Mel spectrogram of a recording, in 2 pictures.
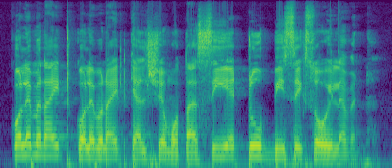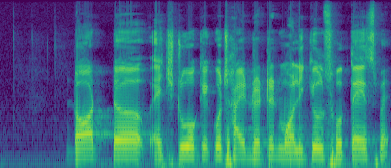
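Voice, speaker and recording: Indian man teaching chemistry, fairly high voice. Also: a bit bright. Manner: explains step by step, asks and answers his own questions; switches between Hindi and English phrases. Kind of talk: exam-prep problem-solving lecture.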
